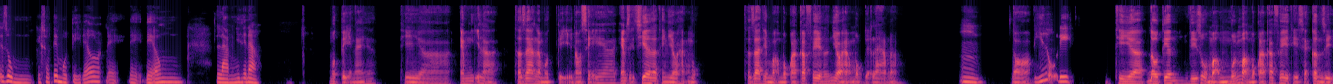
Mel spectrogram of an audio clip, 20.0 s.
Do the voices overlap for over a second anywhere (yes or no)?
no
